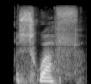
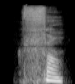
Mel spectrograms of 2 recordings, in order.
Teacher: the F on the end of soif was very clearly pronounced, but the M on the end of faim was not pronounced, at least not clearly. Perhaps very nasally it exists, but it's not pronounced clearly.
